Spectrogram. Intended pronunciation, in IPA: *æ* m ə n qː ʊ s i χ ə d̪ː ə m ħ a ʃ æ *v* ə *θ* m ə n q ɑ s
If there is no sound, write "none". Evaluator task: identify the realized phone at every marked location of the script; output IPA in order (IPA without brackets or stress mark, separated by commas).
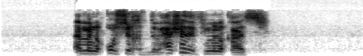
æ, ð, θ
